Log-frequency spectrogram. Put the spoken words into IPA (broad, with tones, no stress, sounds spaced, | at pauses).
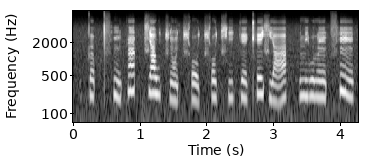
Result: t̪ ə˨ p̚ t͡sʰ ĩ˨˩ k ã˦ t̚ t͡ɕ a˦ w t͡ɕ ɔ̃˨˩ t͡ɕʰ o˨˩ t͡ɕʰ o˧ t͡ɕʰ i˧ k e˧ kʰ e˦ ɕ j a˨˦ | l j u˧ l ẽ˧ t͡sʰ ẽ˥˧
